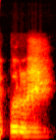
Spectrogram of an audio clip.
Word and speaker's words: पुरुष: हिंदी में ठीक है, अपनी अपनी भाषा में ठीक है, पर संस्कृत में उसको पूरा उच्चारण करना है, इंद्रनील। इसी तरह से पुरुष, पुरुष ऐसा नहीं कहना पुरुष।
